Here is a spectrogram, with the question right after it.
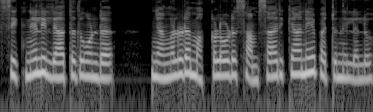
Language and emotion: Malayalam, sad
